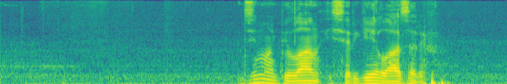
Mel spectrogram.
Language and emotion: Russian, neutral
